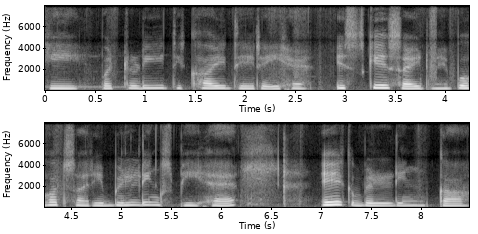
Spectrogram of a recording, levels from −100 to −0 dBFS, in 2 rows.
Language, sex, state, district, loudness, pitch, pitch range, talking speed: Hindi, male, Himachal Pradesh, Shimla, -21 LUFS, 210 Hz, 200-230 Hz, 120 wpm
